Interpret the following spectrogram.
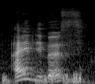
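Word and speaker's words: iDBUS: Pour aller de Paris à Londres, je vais prendre ID-Bus. Oui, pour une fois, je prononce bien, je dis pas ID-Bus comme en français, pure souche, qui serait anglophobe.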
